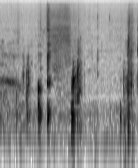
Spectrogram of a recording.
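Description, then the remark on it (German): Quiet wet mouth sounds of someone sipping water and swallowing, a few short slurps and gulps spaced irregularly, with no talking. “Gut, dass ich mein Wasser da habe.”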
